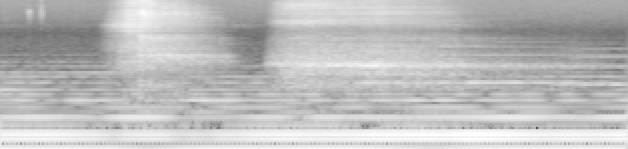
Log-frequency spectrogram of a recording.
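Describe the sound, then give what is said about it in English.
Quick breath drawn in through the mouth, then short breathy bursts pushed out, as a relaxation exercise; airy rushes of breath sit over a steady tonal background. “Breathe quickly in through your mouth, and then short bursts of breath out.”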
